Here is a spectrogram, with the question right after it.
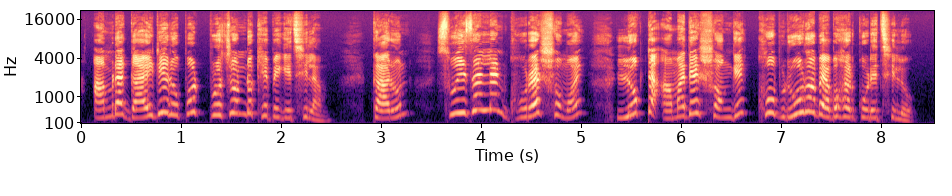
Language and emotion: Bengali, angry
